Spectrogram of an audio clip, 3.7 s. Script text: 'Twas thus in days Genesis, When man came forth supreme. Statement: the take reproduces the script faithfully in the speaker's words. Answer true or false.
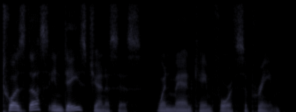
true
